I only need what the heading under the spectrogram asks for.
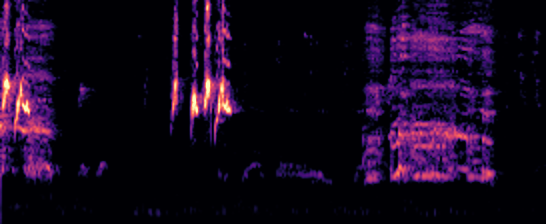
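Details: Red-whiskered bulbul singing short phrases frequently: a quick group of four ringing whistled notes near the middle, framed by loud rustling, fluttering bursts at the start and end, plus a low background hum.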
